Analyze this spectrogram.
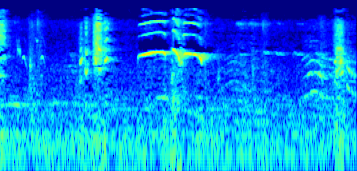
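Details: Oriental magpie-robin, agitated and ready to fight: a few scratchy notes, then a strong clear whistled phrase with slurred ends, and a final harsh buzzy burst.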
